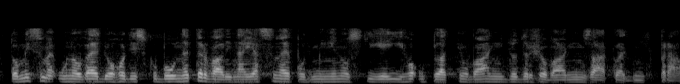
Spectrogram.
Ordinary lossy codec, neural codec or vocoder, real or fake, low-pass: MP3, 32 kbps; vocoder, 44.1 kHz, 128 mel bands, Pupu-Vocoder; fake; 5.4 kHz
